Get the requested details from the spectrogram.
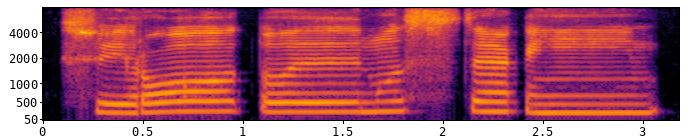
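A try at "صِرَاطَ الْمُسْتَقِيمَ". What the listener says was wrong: No, still the lam is heavy, okay. وہ جو ایک ہمارا لام میں ایک انگلش ایکسنٹ ہوتا ہے نا, وہ نہیں لانا آپ نے. طل مستقیم.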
